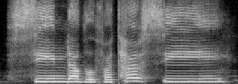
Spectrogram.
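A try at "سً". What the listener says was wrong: No, I didn't say sin.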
